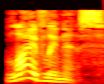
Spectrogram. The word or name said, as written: liveliness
